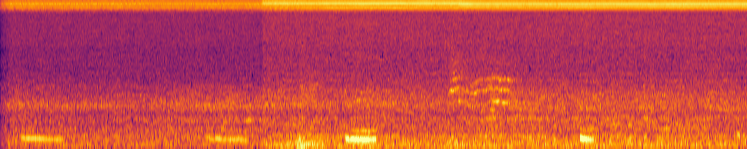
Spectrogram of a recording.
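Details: A sleeping cat snores softly. Short, low, buzzy snore breaths come every few seconds in a quiet room. Faint higher chirpy sounds appear near the middle.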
